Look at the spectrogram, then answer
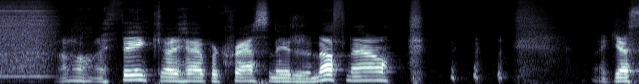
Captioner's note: laughs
